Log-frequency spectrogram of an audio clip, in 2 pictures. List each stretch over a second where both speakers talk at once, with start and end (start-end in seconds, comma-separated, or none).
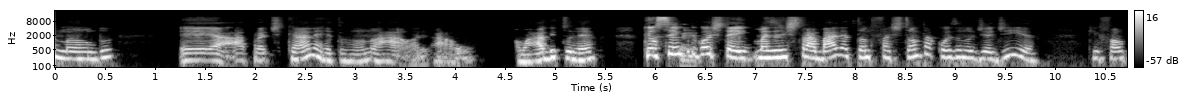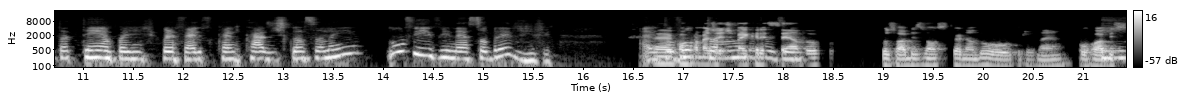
16.7-18.2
